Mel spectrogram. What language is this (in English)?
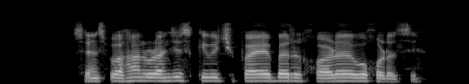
Pashto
